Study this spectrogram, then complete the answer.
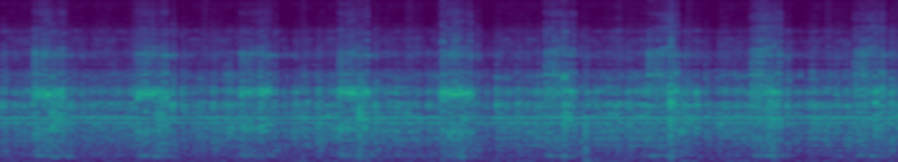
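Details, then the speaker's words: Machining a hard bore that is out of round (egg-shaped), cutting gently: scraping rattles in regular bursts, a little over one per second, as the tool chatters on the bore; will recut until round. "Gently, because it's hard, so you can hear it, you see it back there rattling like that."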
